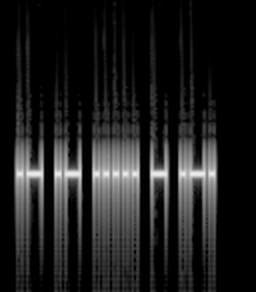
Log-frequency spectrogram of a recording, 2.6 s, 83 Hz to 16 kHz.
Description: Morse code, heard as a keyed tone, about 25 wpm, 690 Hz. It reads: AA5TR
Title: SOTA QSO Practice 25wpm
